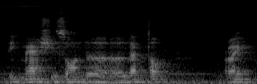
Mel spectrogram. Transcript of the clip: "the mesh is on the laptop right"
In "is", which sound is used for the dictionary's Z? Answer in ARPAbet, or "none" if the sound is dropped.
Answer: S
